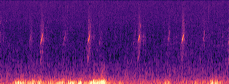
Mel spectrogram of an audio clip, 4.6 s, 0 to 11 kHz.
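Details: Spotted crake at Lille Vildmose, Denmark, on 17 June 2012: faint, short, whip-like upslurred notes repeated about once a second over heavy low wind rumble.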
